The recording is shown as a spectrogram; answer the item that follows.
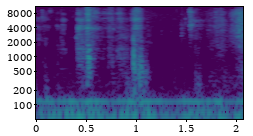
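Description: Faint rustle of printed paper sheets being handled and turned, with two brief swishes about half a second and a second in.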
